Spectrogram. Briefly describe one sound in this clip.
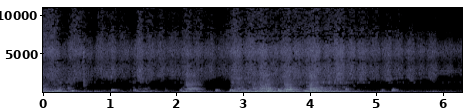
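A felt eraser rubs across a whiteboard.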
